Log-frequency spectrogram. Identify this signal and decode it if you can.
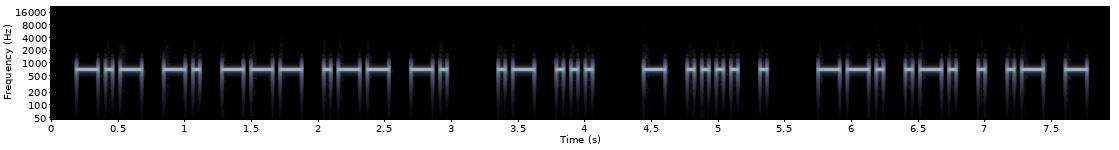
Morse code, heard as a keyed tone, about 22 wpm, 700 Hz. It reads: KNOWN AS THE GREAT
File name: practice / 22wpm / Sentences with 8-Word Phrases - 22wpm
